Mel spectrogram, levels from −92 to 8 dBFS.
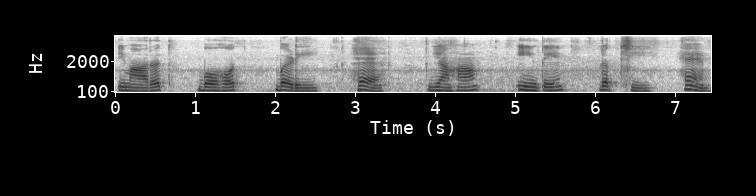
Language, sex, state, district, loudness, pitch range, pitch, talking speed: Hindi, female, Chandigarh, Chandigarh, -16 LUFS, 160-195 Hz, 175 Hz, 65 wpm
